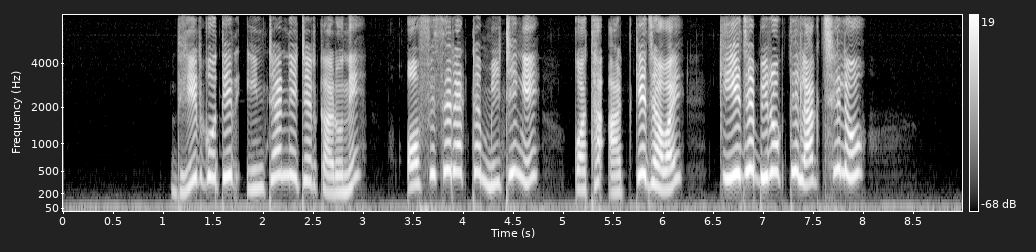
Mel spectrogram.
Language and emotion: Bengali, angry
